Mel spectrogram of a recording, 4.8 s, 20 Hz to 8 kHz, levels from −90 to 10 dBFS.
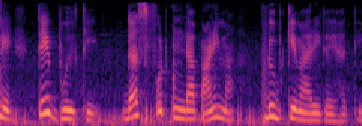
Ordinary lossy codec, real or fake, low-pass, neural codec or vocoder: none; real; 7.2 kHz; none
